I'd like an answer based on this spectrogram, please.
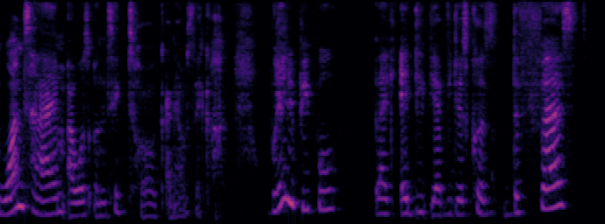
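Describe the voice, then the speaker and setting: A woman speaks at a medium pitch, somewhat breathy. Her tone is dark and mellow, and her intonation lively. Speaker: YouTube vlogger. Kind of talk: casual chat Q&A while doing makeup. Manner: casual, with fillers and restarts.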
